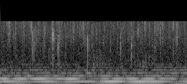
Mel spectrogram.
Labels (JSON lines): {"label": "biophony, midshipman", "recorder": "SoundTrap 500"}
